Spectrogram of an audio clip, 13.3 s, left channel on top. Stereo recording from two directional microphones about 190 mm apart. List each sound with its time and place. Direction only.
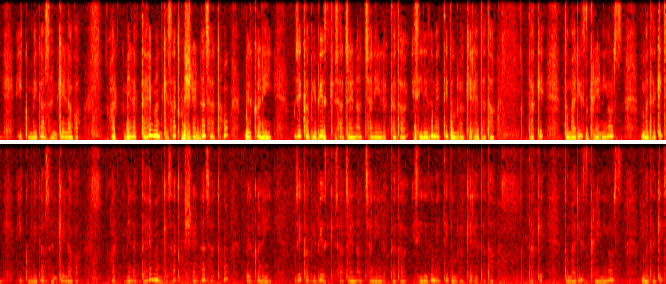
0.1 s speech: 40° left (ahead or behind)
4.9 s a sound: 45° left (ahead or behind)
5.9 s speech: 40° left (ahead or behind)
